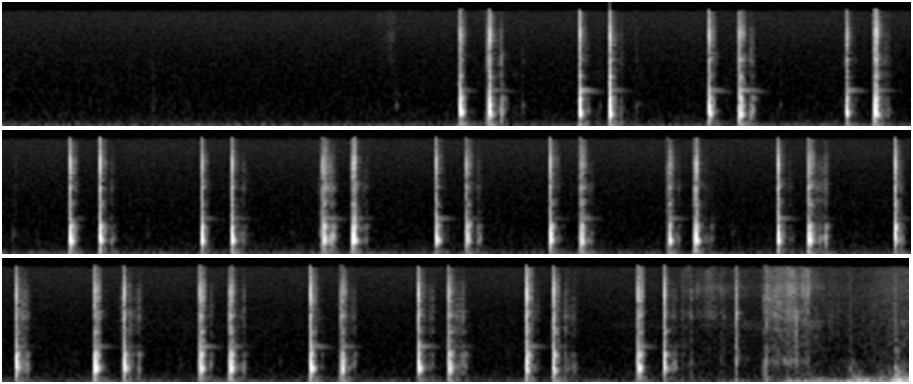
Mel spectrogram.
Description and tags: Sound of a horse galloping made with two paper cups.
This sound clip was recorded using the LAB (Learning Audio Booth)
horse, trotting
